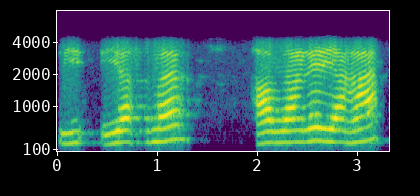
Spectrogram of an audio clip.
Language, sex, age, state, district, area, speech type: Hindi, female, 30-45, Bihar, Vaishali, rural, conversation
